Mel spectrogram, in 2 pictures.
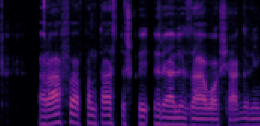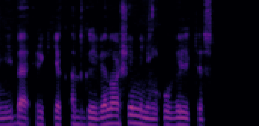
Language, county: Lithuanian, Alytus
